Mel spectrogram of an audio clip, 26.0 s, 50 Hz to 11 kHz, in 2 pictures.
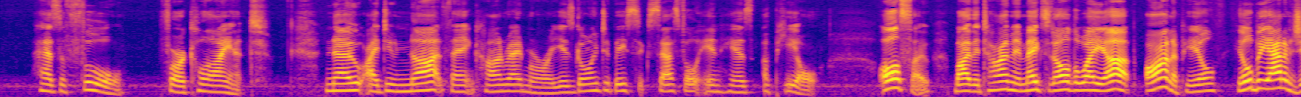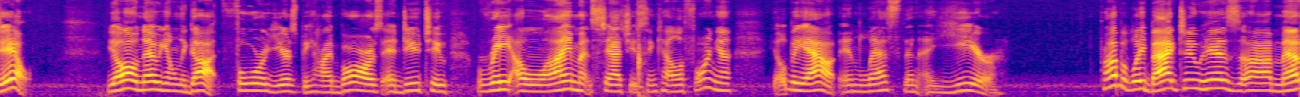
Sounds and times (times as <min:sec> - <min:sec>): Speech: 0:00.4 - 0:02.7, 0:03.3 - 0:08.2, 0:08.8 - 0:13.3, 0:14.1 - 0:23.0, 0:24.0 - 0:26.0.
